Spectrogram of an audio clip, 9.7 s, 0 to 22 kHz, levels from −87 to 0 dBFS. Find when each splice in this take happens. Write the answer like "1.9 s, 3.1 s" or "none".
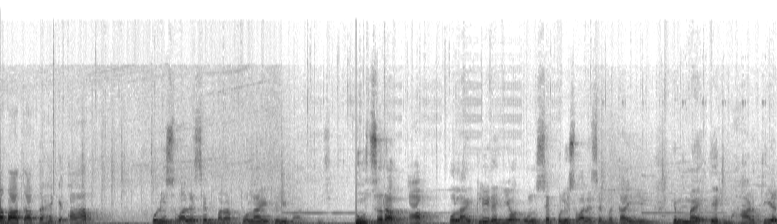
4.3 s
